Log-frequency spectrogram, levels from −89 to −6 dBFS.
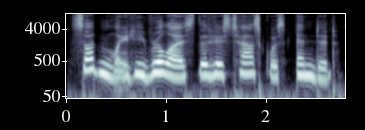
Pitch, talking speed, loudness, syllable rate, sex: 205 Hz, 170 wpm, -18 LUFS, 5.1 syllables/s, female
